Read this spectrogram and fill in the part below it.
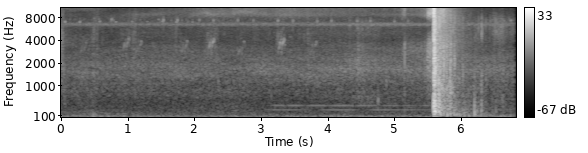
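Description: A yellow jumbo Power Extender firework goes off outdoors: after a quiet hiss, a single sharp loud bang bursts out and trails into a crackling decay.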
